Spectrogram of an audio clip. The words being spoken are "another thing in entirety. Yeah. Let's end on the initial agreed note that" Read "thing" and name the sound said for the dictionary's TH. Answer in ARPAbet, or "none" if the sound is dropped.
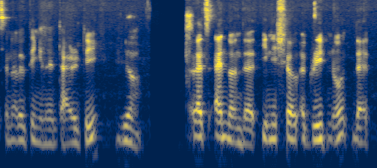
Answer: T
